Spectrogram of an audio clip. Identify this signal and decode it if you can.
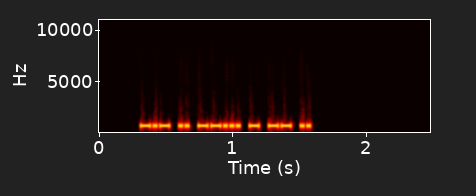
Morse code, heard as a keyed tone, about 47 wpm, 700 Hz. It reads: KI7TMI
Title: USA Call Signs - 6 Characters - 3x Character Spacing - 50wpm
